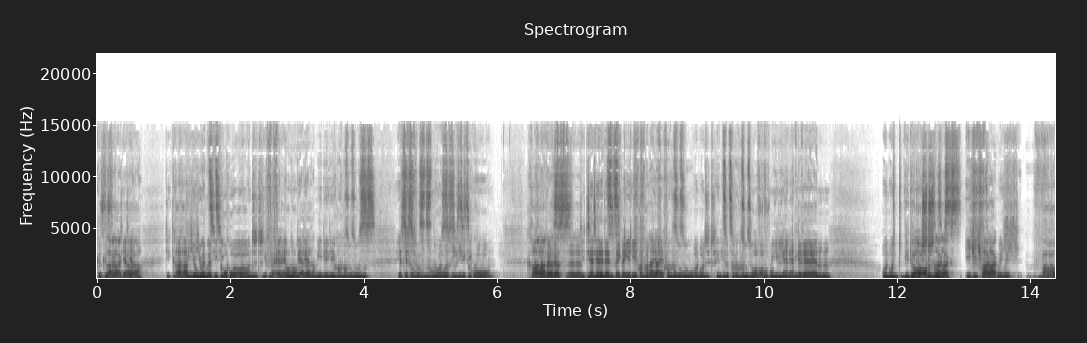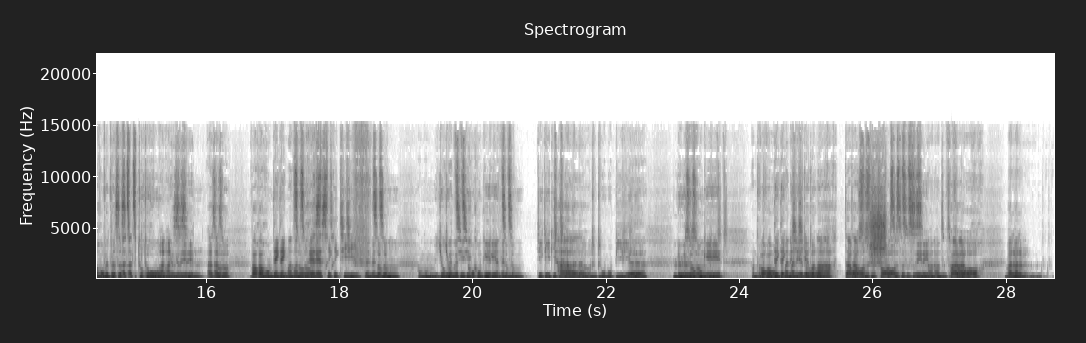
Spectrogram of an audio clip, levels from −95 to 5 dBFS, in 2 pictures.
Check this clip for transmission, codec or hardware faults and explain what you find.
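One fault runs through the whole speech clip: a channel delay causing doubling. One channel arrives about 93 ms late, which fits a 4096-sample buffer, and both are summed to mono. Every syllable is followed by an equally loud copy, heard as a distinct slap echo.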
